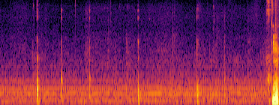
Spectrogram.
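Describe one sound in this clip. A stylus taps softly on a tablet.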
